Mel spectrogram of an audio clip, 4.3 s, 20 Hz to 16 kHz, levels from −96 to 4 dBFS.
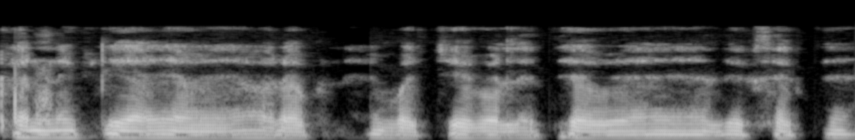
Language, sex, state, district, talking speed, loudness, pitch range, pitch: Hindi, male, Bihar, Araria, 240 wpm, -19 LUFS, 85-95 Hz, 90 Hz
